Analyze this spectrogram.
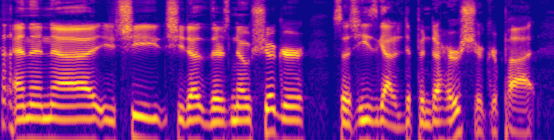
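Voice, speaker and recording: A man's normal speaking voice, with fairly even intonation, very even loudness and a moderate pace over a quiet background. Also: fairly low pitch for a man. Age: 30s. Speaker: podcast co-host. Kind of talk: casual chat.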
